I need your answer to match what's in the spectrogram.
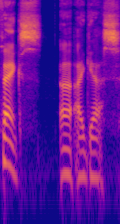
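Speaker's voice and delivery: slow, halting, doubtful and unconvinced delivery. Answering an apology from a friend: unconvinced, hesitant thanks. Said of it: "why are you saying it like that?".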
